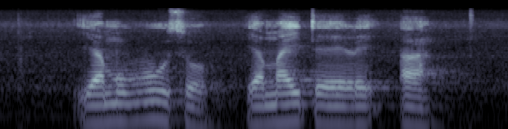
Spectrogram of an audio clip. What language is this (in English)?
Venda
